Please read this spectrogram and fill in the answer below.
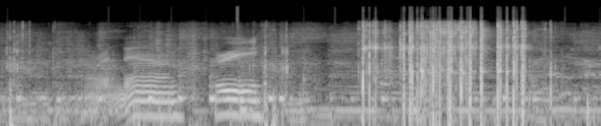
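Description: Background music with a sung melody, then about halfway through a burst of rapid clicking and crackling lasting about two seconds as a trading-card box and its packaging are handled.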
